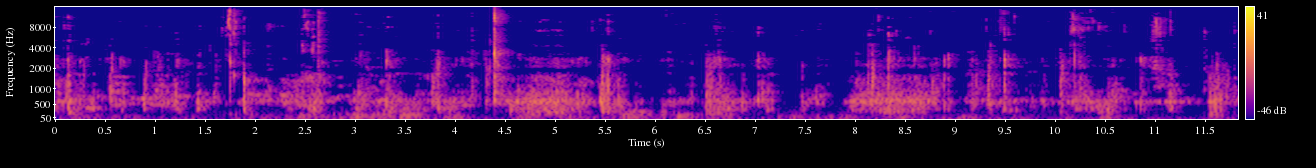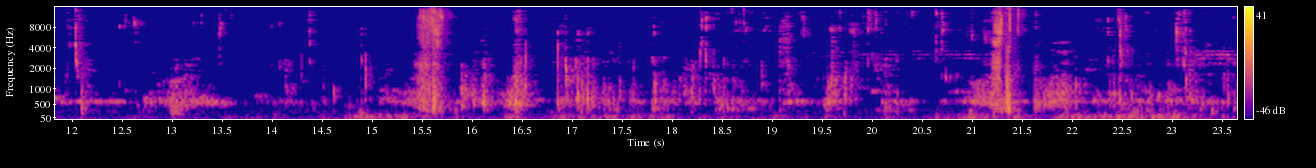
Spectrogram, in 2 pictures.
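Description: Close-miked chewing of rice and chicken curry, with irregular wet smacks and mouth clicks.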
